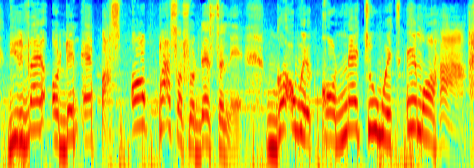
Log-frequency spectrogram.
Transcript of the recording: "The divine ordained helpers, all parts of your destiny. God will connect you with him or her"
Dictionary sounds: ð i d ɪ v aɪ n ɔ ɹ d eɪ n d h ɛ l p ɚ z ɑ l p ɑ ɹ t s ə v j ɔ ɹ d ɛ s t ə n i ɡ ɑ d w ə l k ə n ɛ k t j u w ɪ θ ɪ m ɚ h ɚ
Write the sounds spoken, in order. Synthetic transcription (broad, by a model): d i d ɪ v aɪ ɔ d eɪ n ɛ p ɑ s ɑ p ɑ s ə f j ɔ d ɛ s t ə n i ɡ ɑ d w ə l k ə n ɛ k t j u w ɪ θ ɪ m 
